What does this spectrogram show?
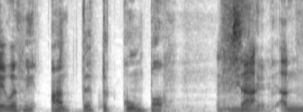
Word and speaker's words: Antetokounmpo: If you First- actually take your time and look at his name as it's spelled, it makes sense. I've got no time for that. Antetokounmpo.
